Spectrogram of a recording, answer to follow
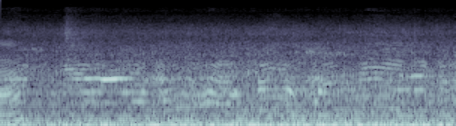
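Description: Steady low rumble with faint talking over it.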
